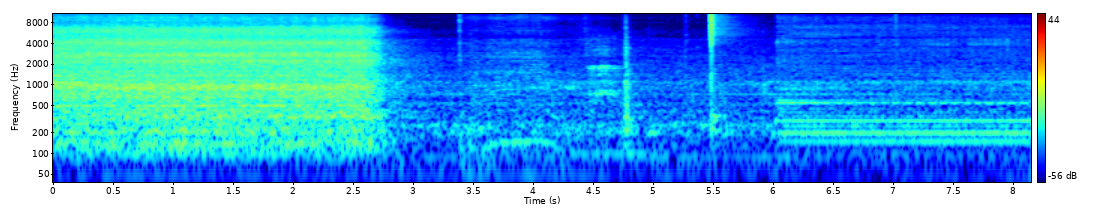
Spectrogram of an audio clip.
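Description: The built-in burr grinder of an F2 automatic coffee machine grinding beans for a selected drink, a loud steady grinding that stops abruptly after about three seconds. A couple of short clicks follow, then a steady machine hum about six seconds in as the machine goes on to brew.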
